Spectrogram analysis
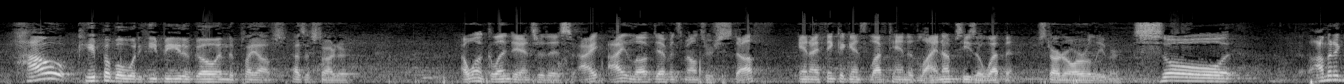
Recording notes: Live from Modist Brewing this week. Questions from the audience!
